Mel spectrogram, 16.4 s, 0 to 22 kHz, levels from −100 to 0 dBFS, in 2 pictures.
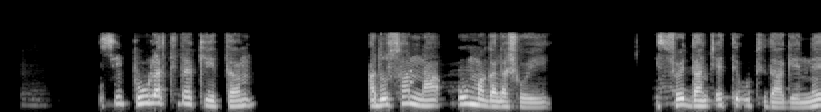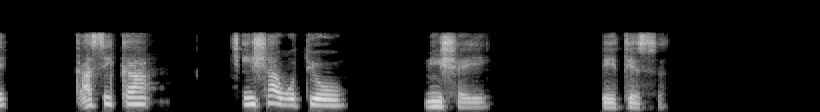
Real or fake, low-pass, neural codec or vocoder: real; 7.2 kHz; none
